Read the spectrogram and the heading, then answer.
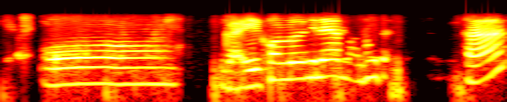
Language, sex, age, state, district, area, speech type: Assamese, female, 30-45, Assam, Golaghat, rural, conversation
